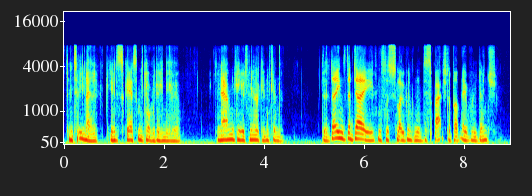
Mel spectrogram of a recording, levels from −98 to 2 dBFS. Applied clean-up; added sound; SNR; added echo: neural diffusion model UNIVERSE++.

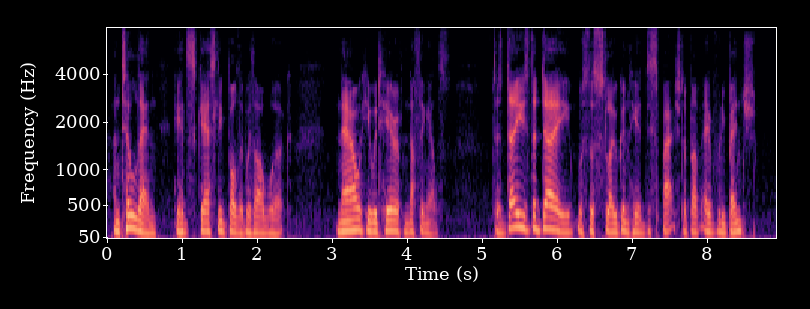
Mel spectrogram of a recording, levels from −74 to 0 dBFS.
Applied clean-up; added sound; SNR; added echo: none; none; none; none.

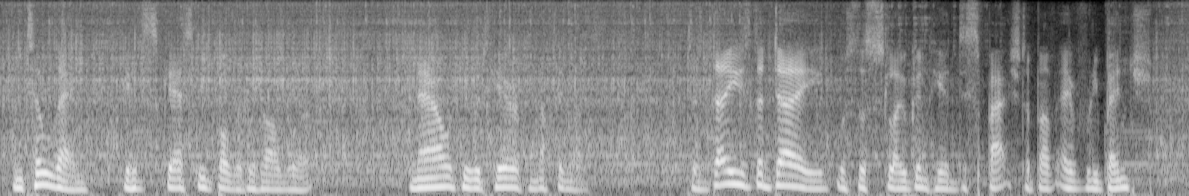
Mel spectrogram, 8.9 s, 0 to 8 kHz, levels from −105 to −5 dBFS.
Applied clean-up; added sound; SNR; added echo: none; Drill / Mechanisms; 11 dB; none.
